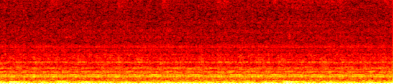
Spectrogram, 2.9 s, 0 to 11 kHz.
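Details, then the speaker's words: Acer Aspire E1 (Q5WPH) laptop after disassembly and cleaning, fan not yet lubricated, under load at 60°C: loud steady drone with whirring tone, quieter than before but still noisy; fan still rattles. "вот при нагрузке 60 градусов он начнет раскручиваться конечно потише чем раньше ну сторону шумит"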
